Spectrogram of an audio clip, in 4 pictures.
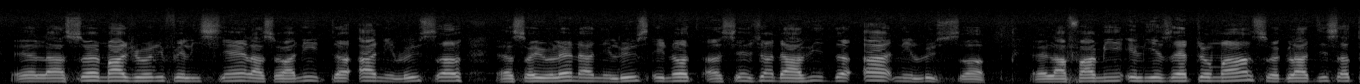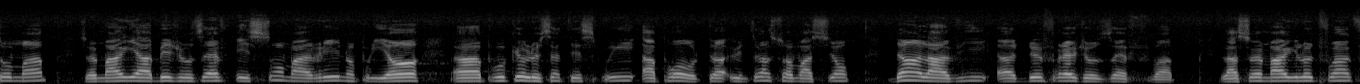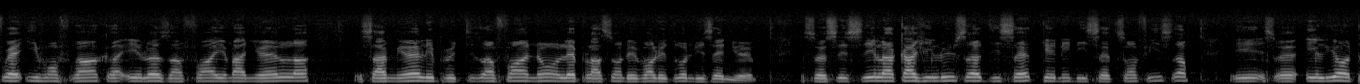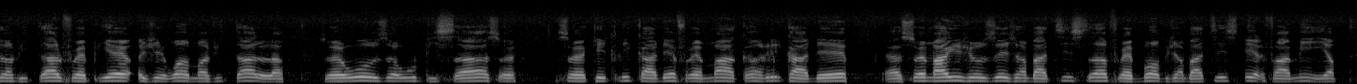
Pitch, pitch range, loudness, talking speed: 155 Hz, 145-165 Hz, -34 LUFS, 120 wpm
